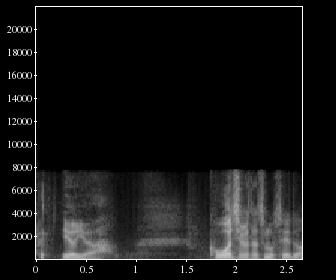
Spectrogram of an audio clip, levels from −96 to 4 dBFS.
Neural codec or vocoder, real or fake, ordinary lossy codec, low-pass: codec, 16 kHz, 1 kbps, X-Codec, HuBERT features, trained on LibriSpeech; fake; none; none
